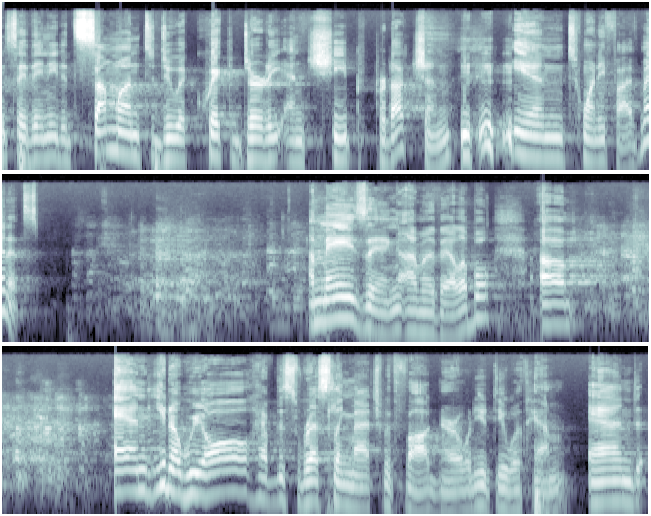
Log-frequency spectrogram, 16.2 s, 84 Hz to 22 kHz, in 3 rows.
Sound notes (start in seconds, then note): 9.1 laughter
